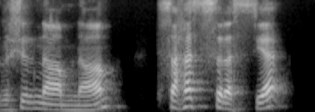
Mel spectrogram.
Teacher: ma is there na is there namnam both the letters we have to pronounce very clearly dirgha and followed by anuswara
